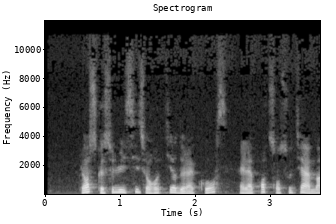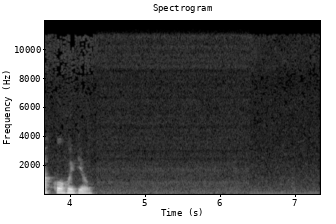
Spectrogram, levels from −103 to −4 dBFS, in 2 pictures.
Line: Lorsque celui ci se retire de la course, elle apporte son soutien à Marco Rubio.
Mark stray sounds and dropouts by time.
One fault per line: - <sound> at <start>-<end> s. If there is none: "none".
none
